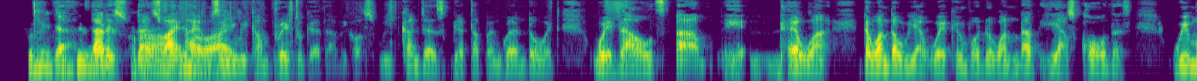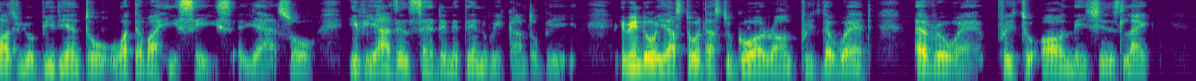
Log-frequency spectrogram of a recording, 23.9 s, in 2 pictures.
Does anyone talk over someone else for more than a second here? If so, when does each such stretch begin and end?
0.5-2.3

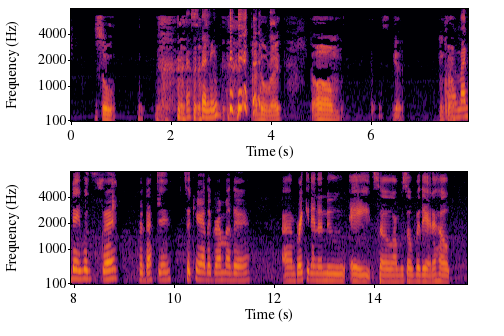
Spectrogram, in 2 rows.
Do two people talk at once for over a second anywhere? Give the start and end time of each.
none

